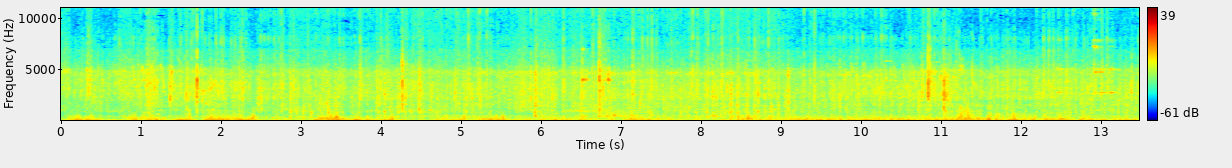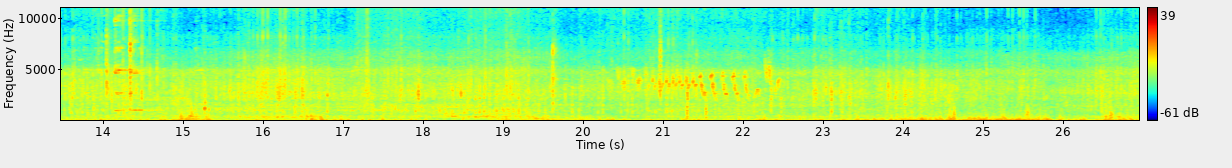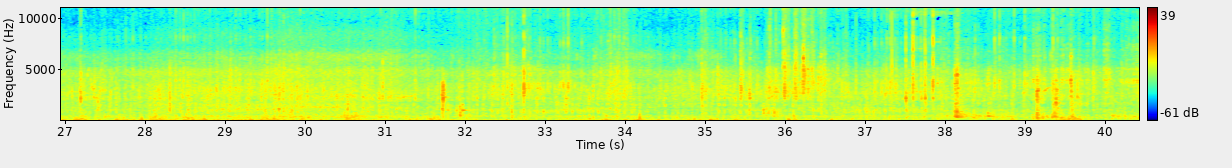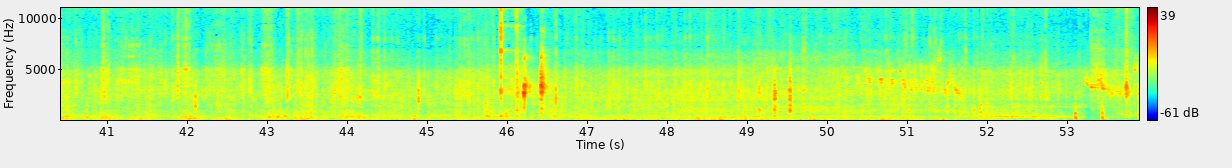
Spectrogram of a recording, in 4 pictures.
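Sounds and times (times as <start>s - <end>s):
bike clicks and rattles: 0.0s - 53.9s
wind buffeting microphone: 0.0s - 53.9s
tyres running over stones: 28.4s - 53.9s.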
